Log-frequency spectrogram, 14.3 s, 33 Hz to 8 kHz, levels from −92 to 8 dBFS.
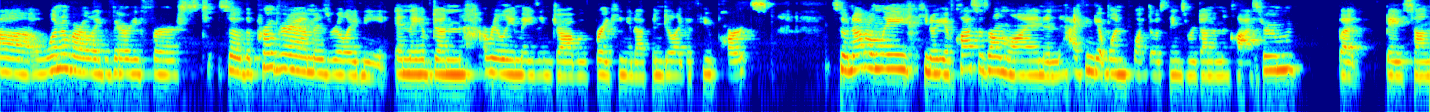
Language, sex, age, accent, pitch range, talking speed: English, female, 10-29, American, 195-235 Hz, 230 wpm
